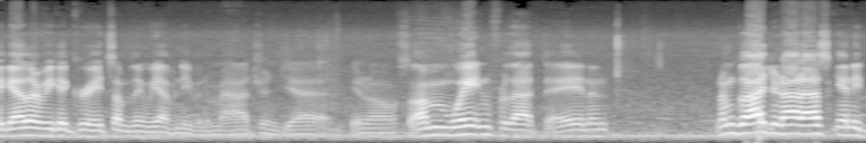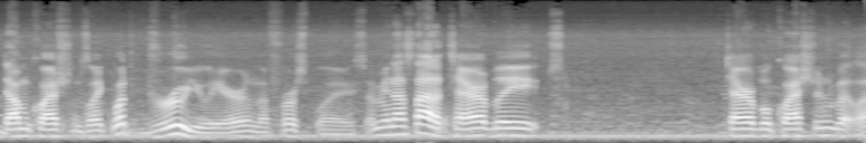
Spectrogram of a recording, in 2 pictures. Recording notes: Live from Occupy Wall St. Zuccotti Park.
